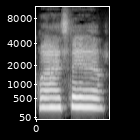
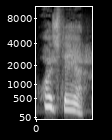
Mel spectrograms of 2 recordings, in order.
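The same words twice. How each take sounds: First: High, loud fake granny call; put-on old lady voice. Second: Lightly voiced old woman, higher pitch; old granny. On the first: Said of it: "put on his best old lady's voice". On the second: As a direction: call out as an old granny, a little high. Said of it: "An old voice called out". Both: A narrator's reading.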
